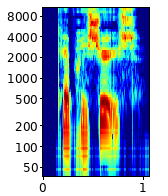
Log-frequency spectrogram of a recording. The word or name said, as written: kapriciøs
